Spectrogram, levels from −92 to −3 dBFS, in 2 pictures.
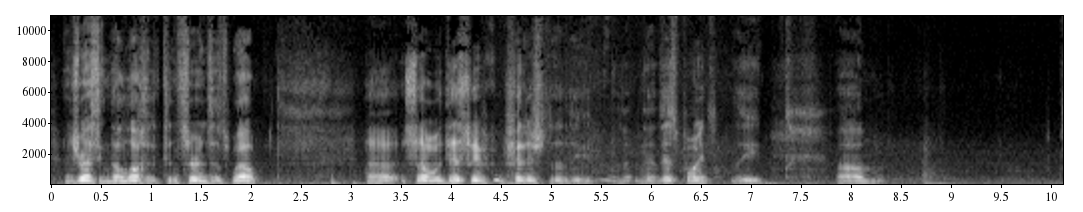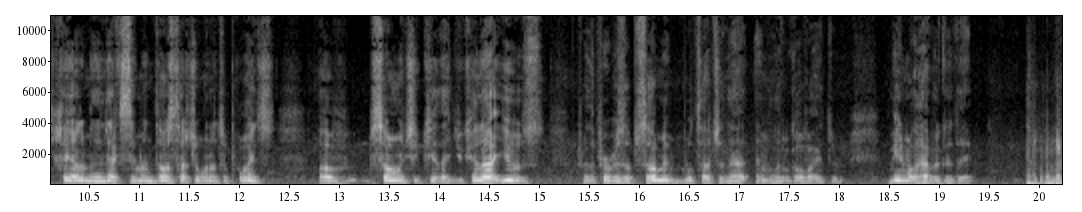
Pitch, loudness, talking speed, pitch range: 145 Hz, -25 LUFS, 165 wpm, 115-155 Hz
